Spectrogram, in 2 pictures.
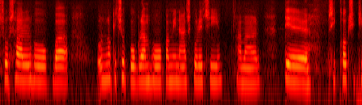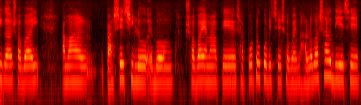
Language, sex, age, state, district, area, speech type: Bengali, female, 18-30, West Bengal, Murshidabad, urban, spontaneous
